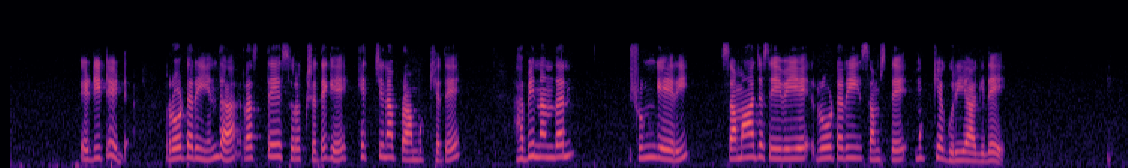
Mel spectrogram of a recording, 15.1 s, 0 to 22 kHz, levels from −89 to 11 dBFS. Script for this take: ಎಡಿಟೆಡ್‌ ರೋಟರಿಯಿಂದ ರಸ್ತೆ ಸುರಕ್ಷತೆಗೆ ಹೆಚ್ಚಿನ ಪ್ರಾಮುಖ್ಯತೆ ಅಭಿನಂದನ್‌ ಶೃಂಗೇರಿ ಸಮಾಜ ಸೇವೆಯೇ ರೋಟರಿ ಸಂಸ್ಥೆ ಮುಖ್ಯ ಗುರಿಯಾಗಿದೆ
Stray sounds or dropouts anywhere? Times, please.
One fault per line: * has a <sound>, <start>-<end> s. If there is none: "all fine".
all fine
